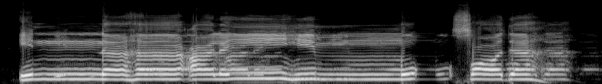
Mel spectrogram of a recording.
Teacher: മീം ഉച്ചരിക്കുമ്പോൾ ചുണ്ട് കൂർപ്പിക്കും മു ദമ്മുള്ളതുകൊണ്ട്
